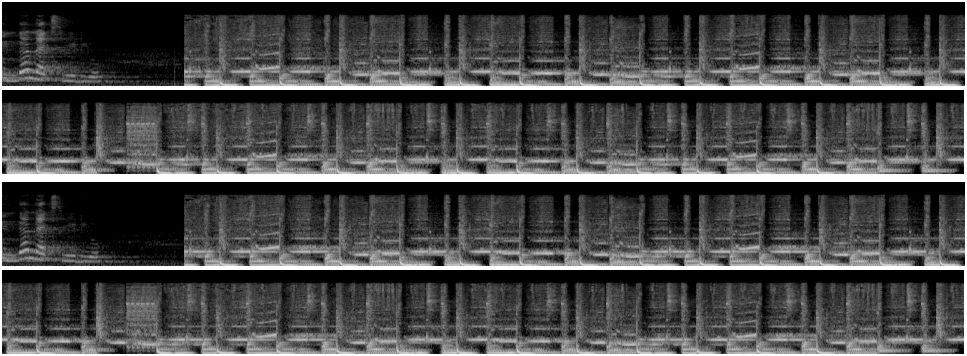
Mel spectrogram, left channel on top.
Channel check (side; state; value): both; normal; correlation 0.95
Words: the next video.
